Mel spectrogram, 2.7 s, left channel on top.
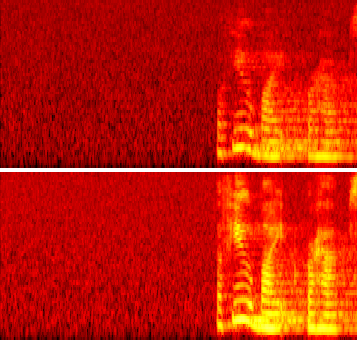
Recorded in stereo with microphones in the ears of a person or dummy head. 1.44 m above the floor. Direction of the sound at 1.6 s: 70° right (ahead or behind).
